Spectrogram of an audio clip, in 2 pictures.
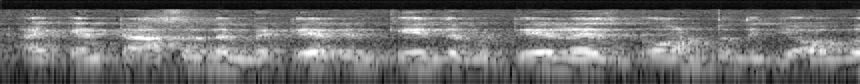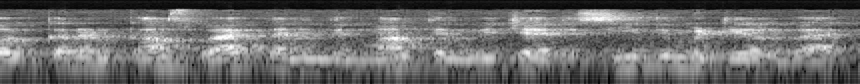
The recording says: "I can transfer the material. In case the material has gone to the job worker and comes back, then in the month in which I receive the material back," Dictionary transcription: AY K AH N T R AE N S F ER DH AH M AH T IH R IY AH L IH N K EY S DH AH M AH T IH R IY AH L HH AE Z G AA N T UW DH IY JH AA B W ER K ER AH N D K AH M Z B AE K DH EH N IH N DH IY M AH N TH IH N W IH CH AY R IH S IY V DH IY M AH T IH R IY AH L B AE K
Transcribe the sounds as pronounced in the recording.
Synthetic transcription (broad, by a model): AY K AH N T AE S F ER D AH M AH T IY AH L IH N K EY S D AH M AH T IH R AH L HH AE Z G AA N T UW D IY JH AA B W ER K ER AH N D K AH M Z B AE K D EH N IH N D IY M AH N T IH N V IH CH AY R IH S IY V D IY M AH T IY R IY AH L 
